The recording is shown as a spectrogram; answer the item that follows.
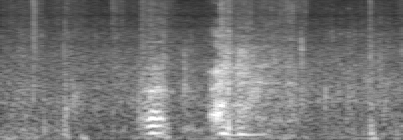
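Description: Footsteps of a runner pushing through forest undergrowth, with leaves brushing, and a short throaty vocal noise from the runner about a second in.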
